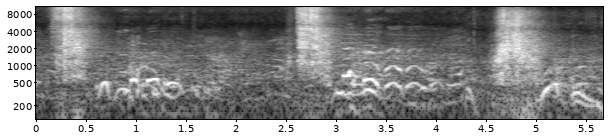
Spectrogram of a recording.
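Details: A baby giant panda sneezes loudly.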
